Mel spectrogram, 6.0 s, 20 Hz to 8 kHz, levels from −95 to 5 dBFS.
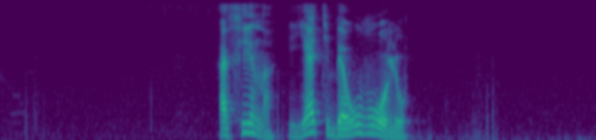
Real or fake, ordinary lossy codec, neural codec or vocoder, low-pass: real; MP3, 64 kbps; none; 7.2 kHz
